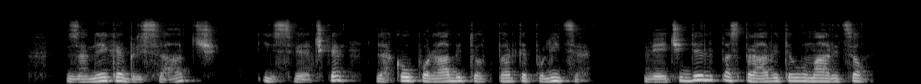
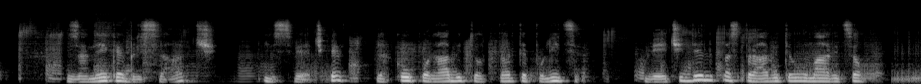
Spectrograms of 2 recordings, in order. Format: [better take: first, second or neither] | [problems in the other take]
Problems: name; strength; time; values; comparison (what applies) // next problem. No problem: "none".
first | noise reduction (neural mask model RNNoise)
